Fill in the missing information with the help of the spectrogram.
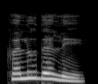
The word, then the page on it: ಕಲುದಲೆ: kaludale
